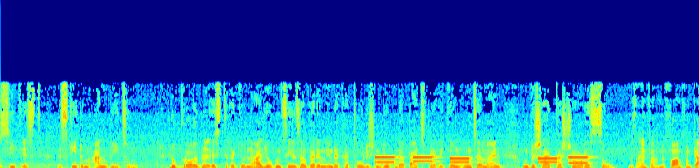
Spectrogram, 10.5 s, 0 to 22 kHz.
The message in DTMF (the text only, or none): 9#8 86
